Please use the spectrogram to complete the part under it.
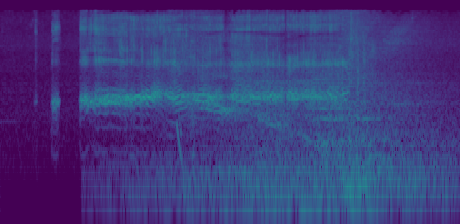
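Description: A man screams in pain.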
